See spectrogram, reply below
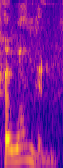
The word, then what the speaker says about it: Trawangan: Trawangan.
